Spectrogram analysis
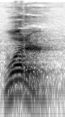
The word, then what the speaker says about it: water: แล้ว ก็ the Water Water What are you doing เหมือน จะ ออก เสียง เสียง ว่า W U D D E R Water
